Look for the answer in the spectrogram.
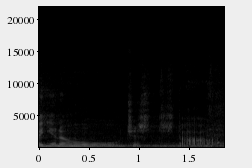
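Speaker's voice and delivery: breathy hush, barely voiced; quiet whisper. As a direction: whisper it softly, almost to yourself. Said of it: "walk into the crowd quietly and say".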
